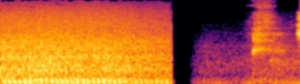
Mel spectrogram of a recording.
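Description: Steady outdoor background noise, an even hiss with no distinct events, fading slightly before cutting off abruptly to silence about a second in.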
